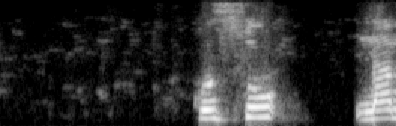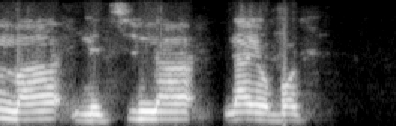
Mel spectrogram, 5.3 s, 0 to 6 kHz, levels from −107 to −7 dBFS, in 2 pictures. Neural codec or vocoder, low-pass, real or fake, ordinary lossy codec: none; 5.4 kHz; real; Opus, 24 kbps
